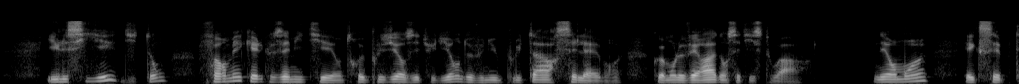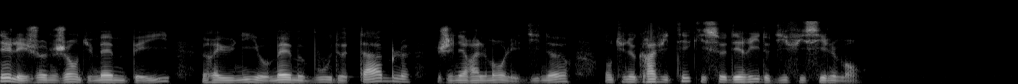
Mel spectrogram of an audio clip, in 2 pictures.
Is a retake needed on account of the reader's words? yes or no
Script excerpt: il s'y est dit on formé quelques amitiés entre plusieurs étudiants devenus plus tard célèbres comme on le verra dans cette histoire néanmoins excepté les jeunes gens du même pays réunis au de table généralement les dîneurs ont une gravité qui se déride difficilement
yes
